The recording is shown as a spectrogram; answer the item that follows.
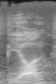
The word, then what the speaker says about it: Bjorn: So it's like Beyonce pronounced without the say. So it's Bjorn.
